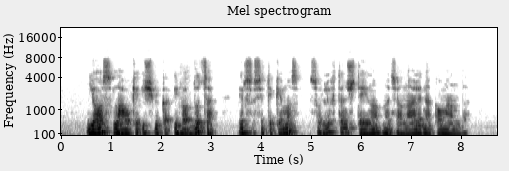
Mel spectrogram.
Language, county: Lithuanian, Vilnius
